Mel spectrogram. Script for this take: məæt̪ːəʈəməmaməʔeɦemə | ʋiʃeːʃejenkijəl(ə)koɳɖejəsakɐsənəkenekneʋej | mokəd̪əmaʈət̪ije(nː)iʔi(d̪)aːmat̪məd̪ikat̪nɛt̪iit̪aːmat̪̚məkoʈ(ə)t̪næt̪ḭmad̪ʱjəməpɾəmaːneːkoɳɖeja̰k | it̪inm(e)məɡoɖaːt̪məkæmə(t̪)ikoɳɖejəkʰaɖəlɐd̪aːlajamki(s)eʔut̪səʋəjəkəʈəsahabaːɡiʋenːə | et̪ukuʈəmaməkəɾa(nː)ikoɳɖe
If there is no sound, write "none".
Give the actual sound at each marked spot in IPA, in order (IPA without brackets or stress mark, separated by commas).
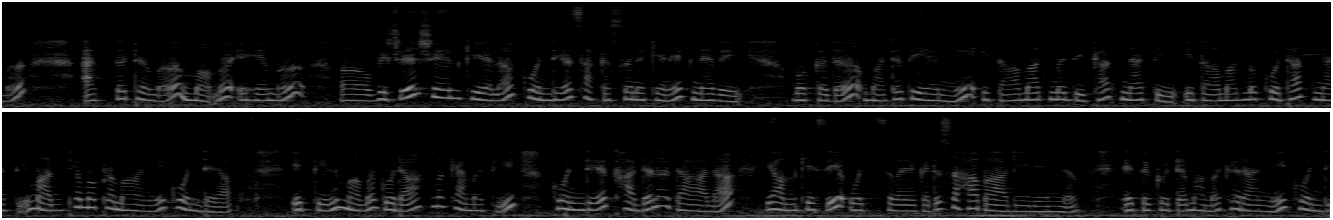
a, nː, t̪, a, a, t̪, s, nː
